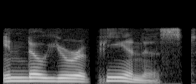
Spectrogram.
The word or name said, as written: Indo-Europeanist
